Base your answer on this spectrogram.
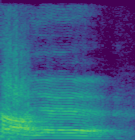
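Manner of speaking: loud, drawn-out, forced, fake-sounding laugh. Asked by another speaker to demonstrate his date fake laugh: imitating his own fake laugh. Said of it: "can you give us an impersonation of the fake laugh?".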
